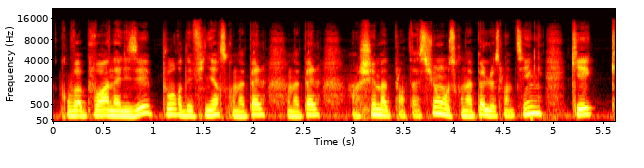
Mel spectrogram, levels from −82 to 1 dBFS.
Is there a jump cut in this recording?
yes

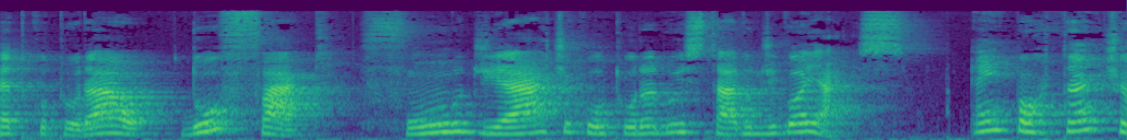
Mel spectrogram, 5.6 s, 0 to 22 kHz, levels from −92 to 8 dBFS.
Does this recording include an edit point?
no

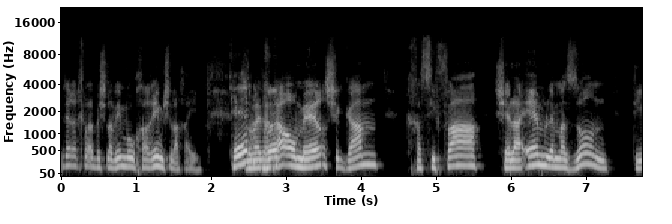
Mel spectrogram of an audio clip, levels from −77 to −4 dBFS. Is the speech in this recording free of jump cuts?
yes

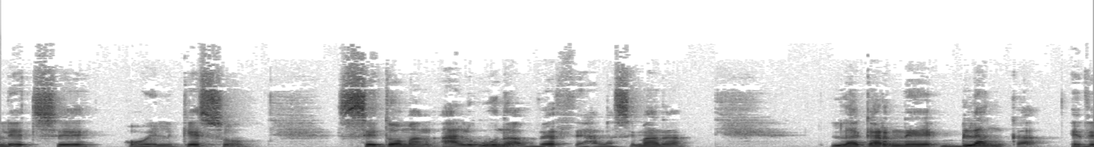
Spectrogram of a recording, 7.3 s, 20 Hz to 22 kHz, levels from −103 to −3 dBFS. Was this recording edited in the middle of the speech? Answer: no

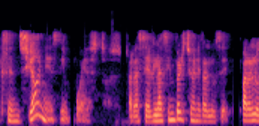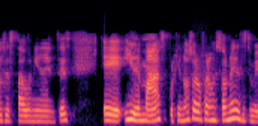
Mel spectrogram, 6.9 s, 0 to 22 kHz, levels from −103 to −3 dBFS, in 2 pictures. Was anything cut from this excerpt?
yes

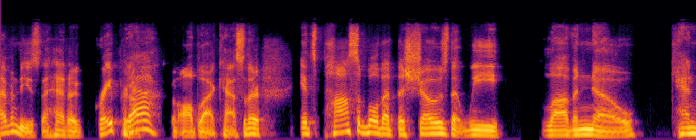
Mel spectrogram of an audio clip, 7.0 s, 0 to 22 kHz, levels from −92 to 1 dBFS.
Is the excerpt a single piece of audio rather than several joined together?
yes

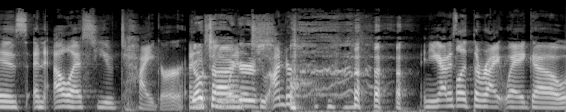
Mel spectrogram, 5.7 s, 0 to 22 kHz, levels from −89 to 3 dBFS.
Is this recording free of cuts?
no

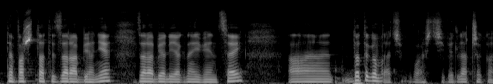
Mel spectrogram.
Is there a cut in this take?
yes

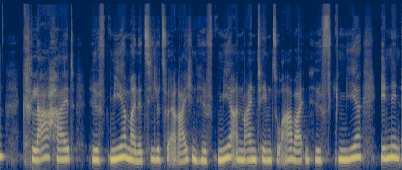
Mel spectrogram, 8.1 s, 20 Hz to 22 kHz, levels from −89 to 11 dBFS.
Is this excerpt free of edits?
yes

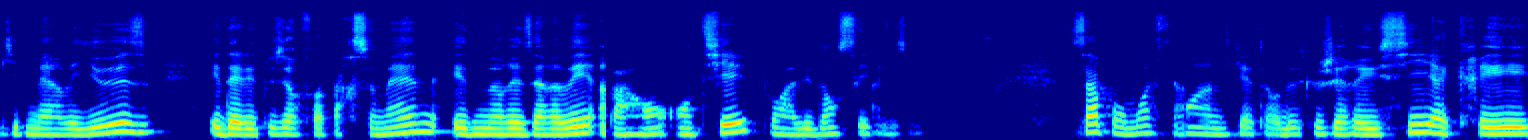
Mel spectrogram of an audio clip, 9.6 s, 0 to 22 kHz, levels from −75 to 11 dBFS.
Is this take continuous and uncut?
no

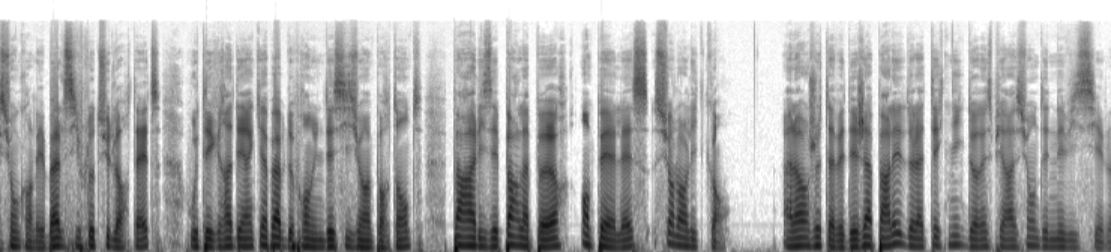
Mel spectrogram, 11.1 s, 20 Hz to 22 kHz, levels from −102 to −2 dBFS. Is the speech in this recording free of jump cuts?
yes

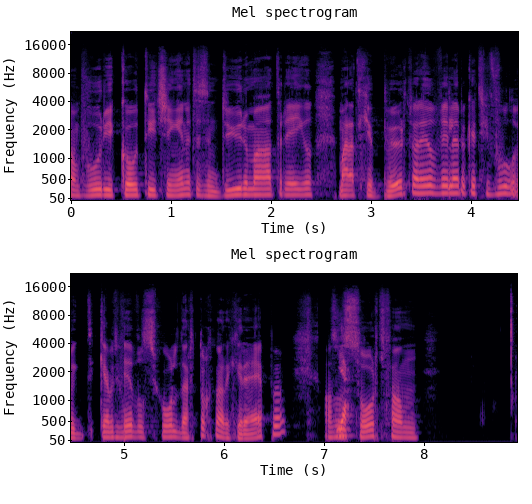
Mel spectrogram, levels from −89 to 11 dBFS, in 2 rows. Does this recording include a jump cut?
yes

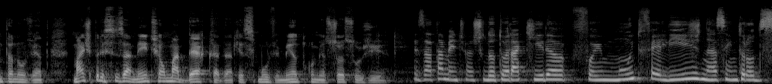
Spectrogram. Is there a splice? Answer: yes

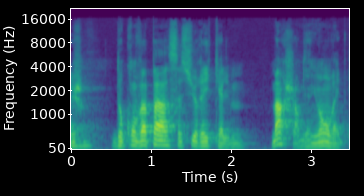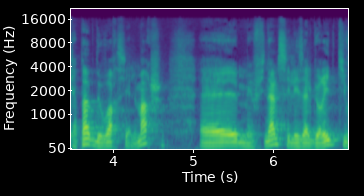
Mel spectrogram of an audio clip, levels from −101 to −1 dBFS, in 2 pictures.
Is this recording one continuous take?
yes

